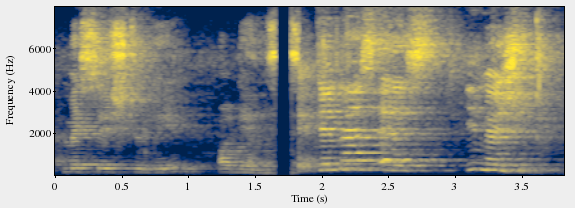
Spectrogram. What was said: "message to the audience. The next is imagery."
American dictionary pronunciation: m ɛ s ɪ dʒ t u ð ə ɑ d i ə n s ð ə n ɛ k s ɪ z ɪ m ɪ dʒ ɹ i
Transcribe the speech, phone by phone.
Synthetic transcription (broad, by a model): m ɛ s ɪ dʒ t u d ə ɑ d i ə n s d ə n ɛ s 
